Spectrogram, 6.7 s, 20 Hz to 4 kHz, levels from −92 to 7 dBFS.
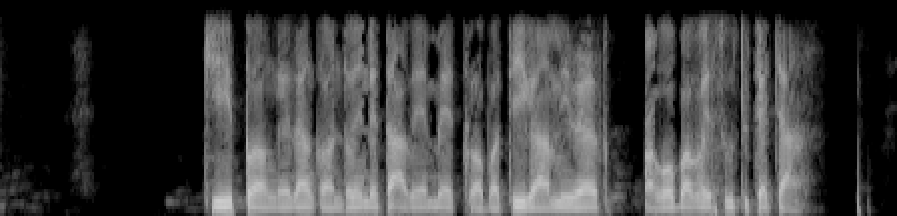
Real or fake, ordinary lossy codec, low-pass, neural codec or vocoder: real; AAC, 24 kbps; 3.6 kHz; none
